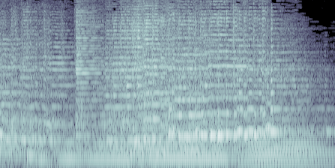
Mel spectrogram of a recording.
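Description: Azerbaijani tar playing a plucked melody with fast repeated, tremolo-like notes over long held bass notes of an accompaniment.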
